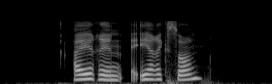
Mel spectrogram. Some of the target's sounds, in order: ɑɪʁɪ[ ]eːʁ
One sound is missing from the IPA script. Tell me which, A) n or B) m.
A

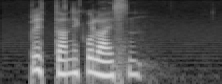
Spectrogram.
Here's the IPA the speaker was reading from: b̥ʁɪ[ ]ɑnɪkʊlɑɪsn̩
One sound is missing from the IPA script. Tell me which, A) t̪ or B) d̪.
A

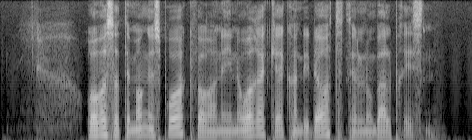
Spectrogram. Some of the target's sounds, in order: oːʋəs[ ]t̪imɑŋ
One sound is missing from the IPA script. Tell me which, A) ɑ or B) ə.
A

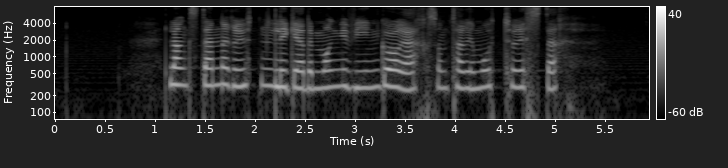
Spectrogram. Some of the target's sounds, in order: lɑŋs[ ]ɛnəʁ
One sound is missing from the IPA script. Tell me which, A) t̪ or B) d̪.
B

